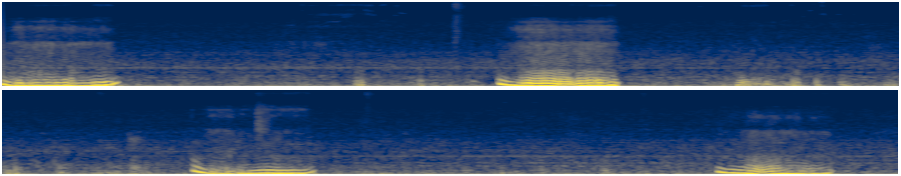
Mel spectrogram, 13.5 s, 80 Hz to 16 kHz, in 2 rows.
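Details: One-eared rescue cat snoring during sleep: four loud rumbling snores about four seconds apart, roughly 16 a minute, with quiet breathing between.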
